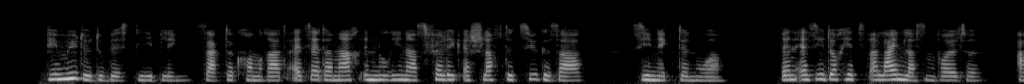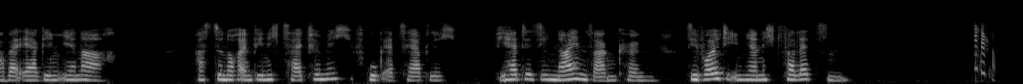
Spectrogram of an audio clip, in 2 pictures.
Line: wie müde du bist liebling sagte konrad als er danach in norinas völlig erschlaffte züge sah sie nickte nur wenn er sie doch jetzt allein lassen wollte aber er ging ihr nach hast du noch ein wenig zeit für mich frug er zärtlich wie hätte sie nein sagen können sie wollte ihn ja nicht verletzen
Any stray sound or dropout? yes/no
yes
